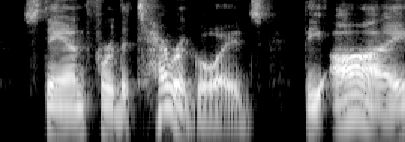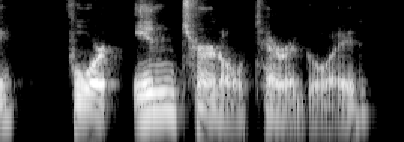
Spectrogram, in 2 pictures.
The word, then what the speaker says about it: pterygoid: medial and the lateral pterygoid the p is silent and pterygoid significance of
